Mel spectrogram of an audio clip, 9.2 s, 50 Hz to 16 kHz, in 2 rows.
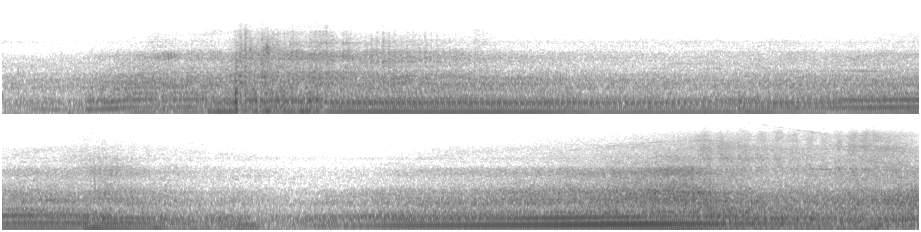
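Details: Single-turbo 370Z Nismo on a road drive after an exhaust-leak repair, on a hot day near 100 degrees. It pulls smoothly through the gears with clean rising notes and no ticking or puffing. Normal exhaust note, sealed and healthy.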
